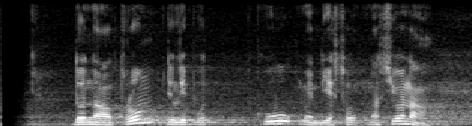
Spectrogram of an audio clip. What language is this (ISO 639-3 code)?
sun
